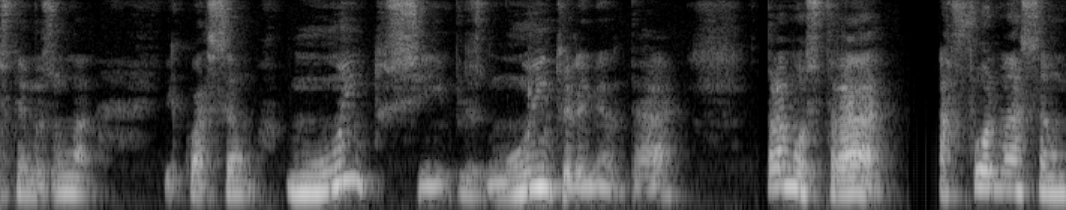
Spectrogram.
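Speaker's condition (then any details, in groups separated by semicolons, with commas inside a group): No condition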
